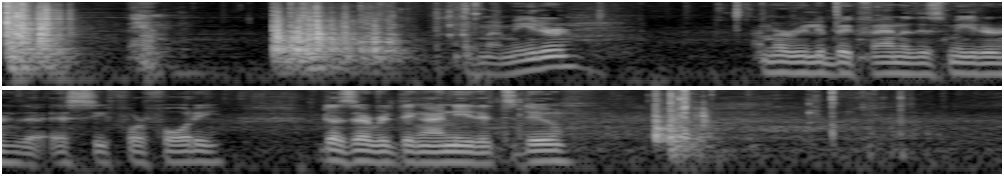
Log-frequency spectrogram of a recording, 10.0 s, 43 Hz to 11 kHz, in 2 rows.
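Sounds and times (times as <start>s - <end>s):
tool being set down: 0.0s - 0.5s, 1.4s - 2.4s.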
